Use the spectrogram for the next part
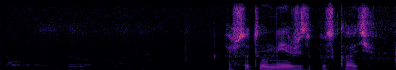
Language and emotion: Russian, neutral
